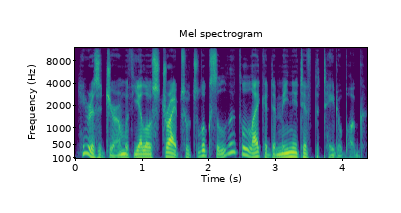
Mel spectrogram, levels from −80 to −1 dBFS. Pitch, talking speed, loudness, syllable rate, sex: 120 Hz, 220 wpm, -18 LUFS, 6.1 syllables/s, male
